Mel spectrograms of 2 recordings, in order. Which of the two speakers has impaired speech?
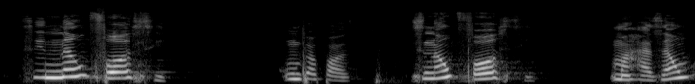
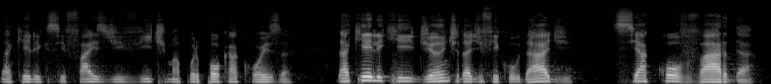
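The first: cerebral palsy; from birth, uses wheelchair; 38 years old.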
